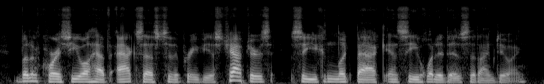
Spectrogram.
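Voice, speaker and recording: In a very clean recording with a silent background, a man with an American accent talks at a moderate pace. The sound is dry and close with no echo, and his pitch is medium. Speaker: software instructor. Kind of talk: tutorial.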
